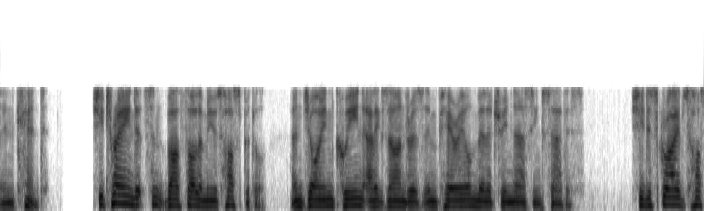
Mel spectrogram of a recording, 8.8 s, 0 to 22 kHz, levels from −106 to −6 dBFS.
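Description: Throughout the speech, the iLBC codec limits the band to below 4 kHz and codes each 20 ms frame on its own, leaving a rough, slightly synthetic texture. The damage is plainly audible. Unlike a simple low-pass filter, it adds that coded graininess, which fits a rate near 15.2 kbps.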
